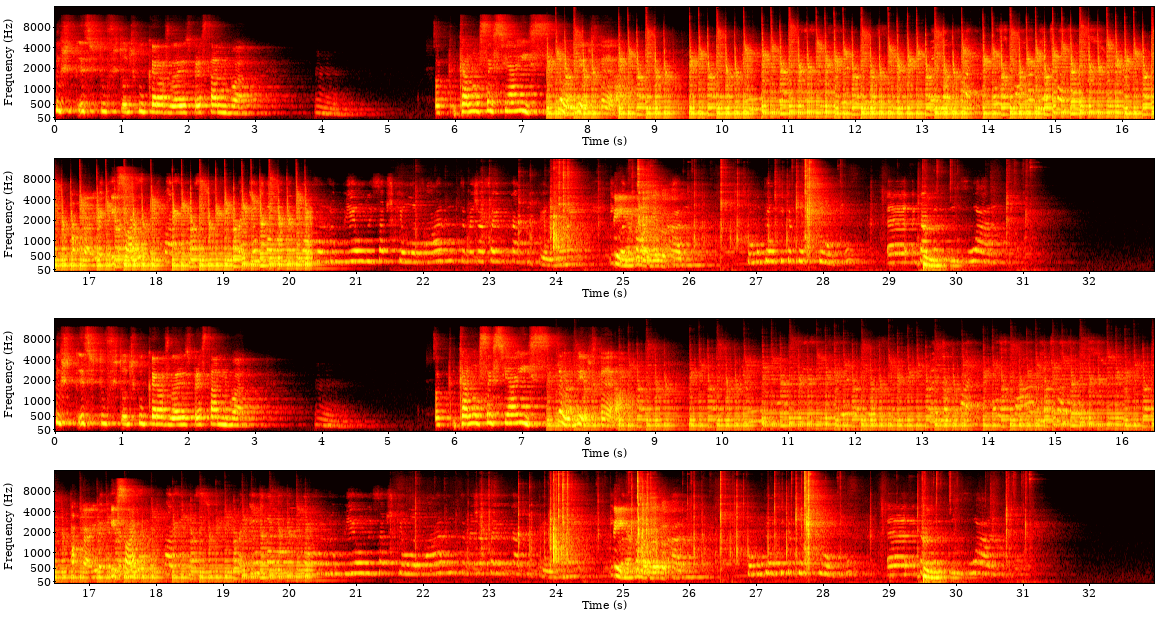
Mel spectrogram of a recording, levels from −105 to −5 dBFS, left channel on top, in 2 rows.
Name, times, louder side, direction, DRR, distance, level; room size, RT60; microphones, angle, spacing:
voice 1, 0.0-2.9 5.7-8.6 16.7-17.8 24.9-25.7 29.5-29.8, right 1 dB, 20° right, 3 dB, 0.7 m, -30 dB
voice 2, 3.9-4.4 10.3-12.7 13.1-15.8 17.1-25.4 25.6-26.1 26.9-28.4 29.0-30.7, left 2 dB, 15° left, -3 dB, 2.0 m, -39 dB
sound 1, 7.4-20.4, left 5 dB, 75° left, 0.5 m, -32 dB
sound 2, 21.5-30.0 30.3-31.2, right 5 dB, 80° right, 1.1 m, -39 dB
24.0 x 11.5 x 2.7 m, 1.5 s
head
